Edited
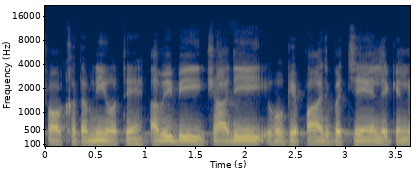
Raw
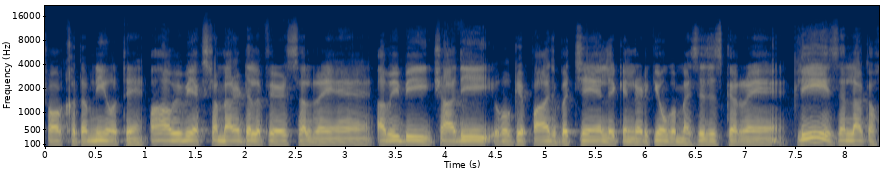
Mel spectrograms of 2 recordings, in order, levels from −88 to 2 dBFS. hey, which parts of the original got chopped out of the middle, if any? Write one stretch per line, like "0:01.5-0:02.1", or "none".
0:01.0-0:03.2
